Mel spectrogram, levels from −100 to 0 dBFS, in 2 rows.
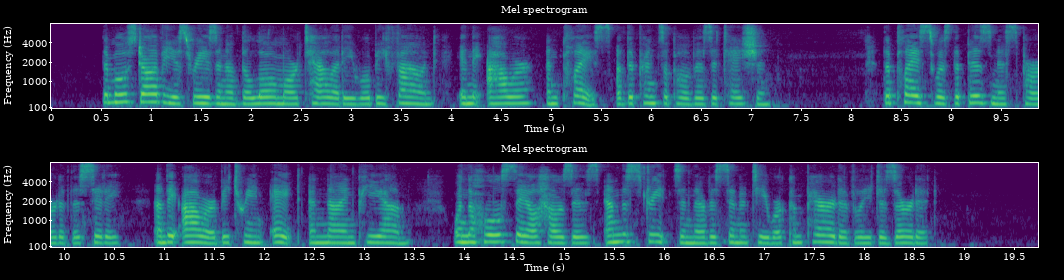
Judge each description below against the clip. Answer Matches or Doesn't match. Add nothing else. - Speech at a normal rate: Matches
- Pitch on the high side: Matches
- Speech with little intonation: Matches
